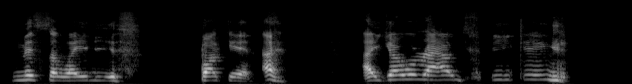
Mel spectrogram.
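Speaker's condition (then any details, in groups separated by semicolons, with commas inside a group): Cerebral palsy; power wheelchair since age five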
